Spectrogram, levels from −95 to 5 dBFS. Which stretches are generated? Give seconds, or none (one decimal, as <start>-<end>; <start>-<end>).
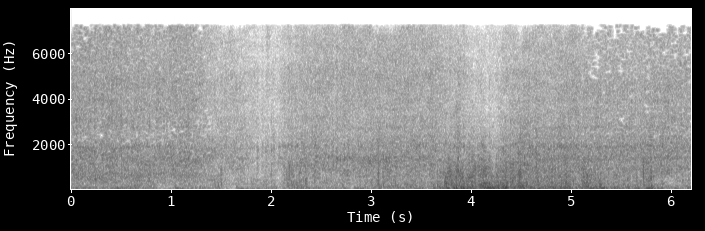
1.4-5.1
